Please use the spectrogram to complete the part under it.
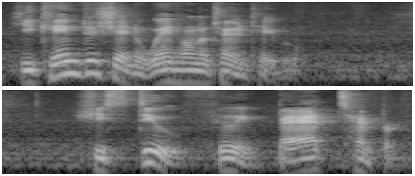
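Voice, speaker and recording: A man narrating a children's read-along story, haltingly, often stumbling and repeating words. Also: mid-range voice, big pitch swings, slight background noise.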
